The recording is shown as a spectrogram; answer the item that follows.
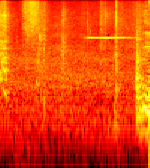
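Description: Low, even room noise in a pause between words, with a faint thin high tone lasting under half a second about a second in; a man's voice starts again near the end.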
